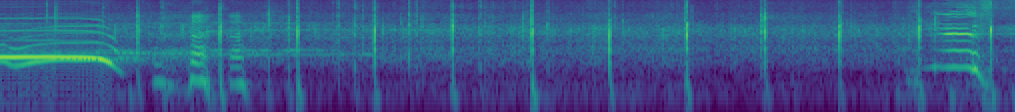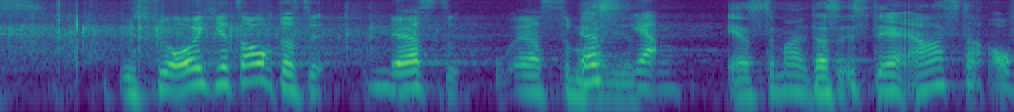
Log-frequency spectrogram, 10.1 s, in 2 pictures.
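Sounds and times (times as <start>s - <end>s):
audience applause and cheering: 0.0s - 7.5s
speech: 1.0s - 1.6s, 5.7s - 10.1s.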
